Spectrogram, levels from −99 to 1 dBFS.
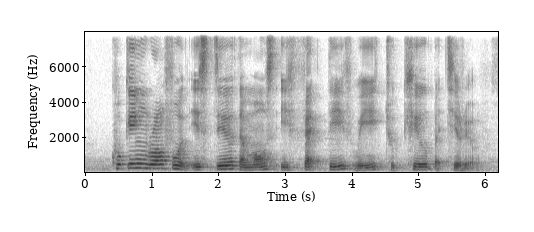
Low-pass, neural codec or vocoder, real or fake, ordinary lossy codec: none; none; real; none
